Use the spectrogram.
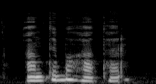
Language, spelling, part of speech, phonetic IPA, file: Polish, antybohater, noun, [ˌãntɨbɔˈxatɛr], LL-Q809 (pol)-antybohater.wav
